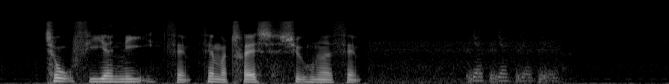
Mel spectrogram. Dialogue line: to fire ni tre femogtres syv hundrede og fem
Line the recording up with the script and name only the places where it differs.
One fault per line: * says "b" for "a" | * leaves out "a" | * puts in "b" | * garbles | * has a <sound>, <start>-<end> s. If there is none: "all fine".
* says "fem" for "tre"
* has a laugh, 4.7-5.6 s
